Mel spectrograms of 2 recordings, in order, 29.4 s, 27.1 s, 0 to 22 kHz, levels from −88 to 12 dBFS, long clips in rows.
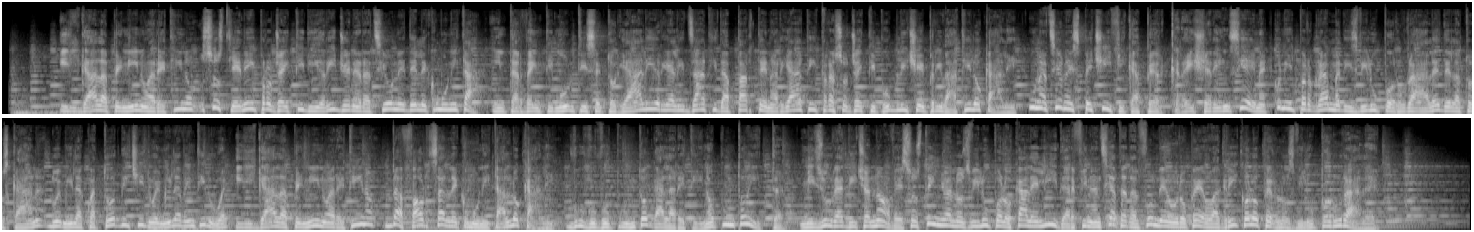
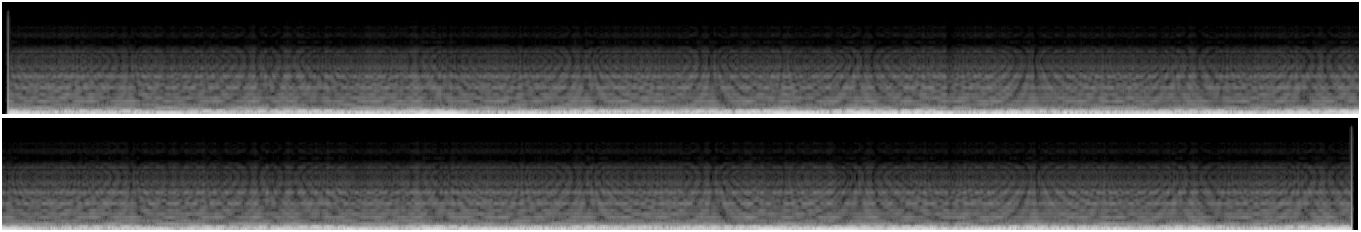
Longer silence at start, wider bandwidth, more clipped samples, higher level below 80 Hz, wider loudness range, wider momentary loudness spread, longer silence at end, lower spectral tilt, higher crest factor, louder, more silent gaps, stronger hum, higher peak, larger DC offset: about the same, 0.1 s vs 0.05 s; first, 17.5 kHz vs 2.3 kHz; neither; second, -36 dBFS vs -12 dBFS; about the same, 2 LU vs 3 LU; about the same, 4 LU vs 6 LU; first, 0.25 s vs 0.05 s; second, -6 dB/octave vs -10 dB/octave; about the same, 12 dB vs 12 dB; first, -12 LUFS vs -15 LUFS; neither; second, none vs 60 Hz at -30 dBFS; about the same, 0 dBFS vs 0 dBFS; neither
